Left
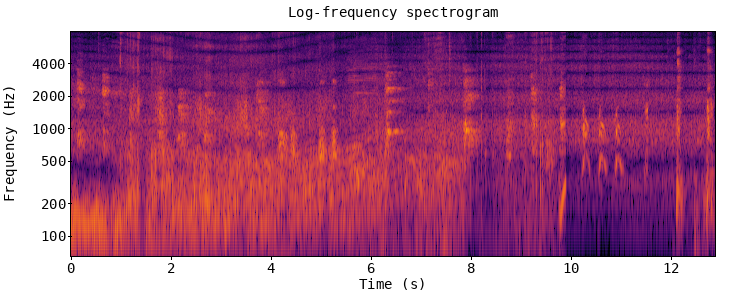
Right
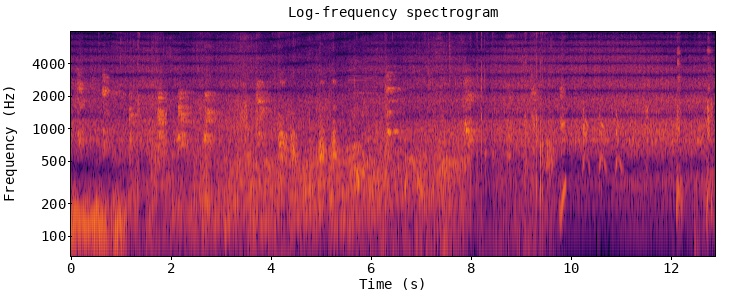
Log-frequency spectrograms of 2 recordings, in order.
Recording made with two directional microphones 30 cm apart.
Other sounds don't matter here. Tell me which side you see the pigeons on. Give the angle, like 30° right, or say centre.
30° right.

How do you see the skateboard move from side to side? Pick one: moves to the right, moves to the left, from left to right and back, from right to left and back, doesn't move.
moves to the right.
